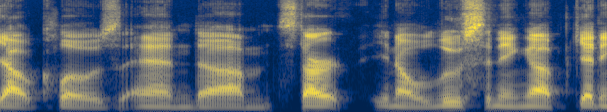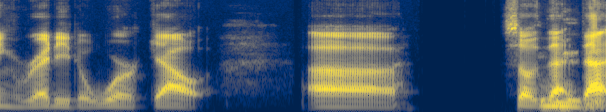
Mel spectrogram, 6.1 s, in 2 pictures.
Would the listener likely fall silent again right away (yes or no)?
yes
